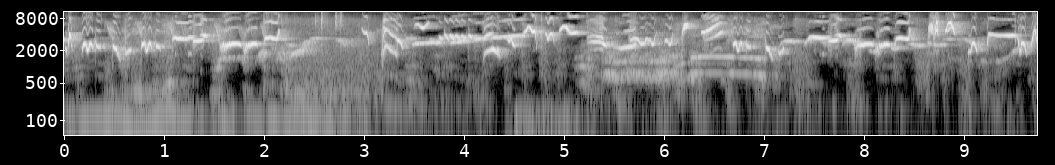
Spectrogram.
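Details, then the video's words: Indonesian training song of an Oriental magpie-robin kept for competition: long run of varied whistles, quick upslurs and chattering notes, a lower steady whistled pair midway, with a low humming noise during the opening seconds. "SUARA KICAUAN BURUNG KACER TERBAIK, PART 68 - MASTERAN KACER - KACER GACOR - PANCINGAN KACER"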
